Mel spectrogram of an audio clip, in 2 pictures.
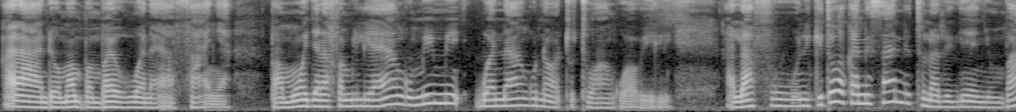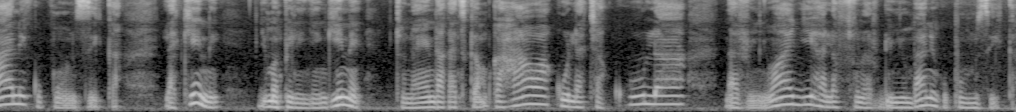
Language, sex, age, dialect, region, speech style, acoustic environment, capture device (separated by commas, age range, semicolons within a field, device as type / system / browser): Swahili, female, 25-34, Kenya - Mombasa, Kenya, happy; excited; relaxed, silence, mobile / Linux / Chrome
